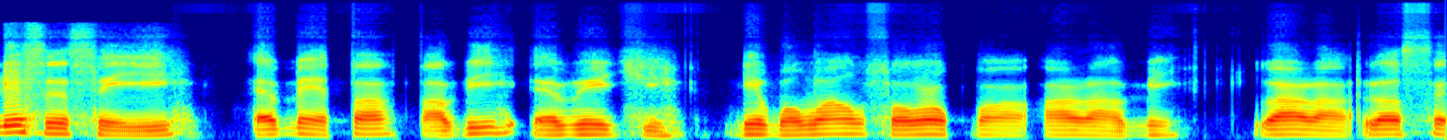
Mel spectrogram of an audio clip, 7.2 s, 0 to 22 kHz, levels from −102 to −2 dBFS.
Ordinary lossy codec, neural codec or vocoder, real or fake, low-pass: Opus, 32 kbps; autoencoder, 48 kHz, 32 numbers a frame, DAC-VAE, trained on Japanese speech; fake; 19.8 kHz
